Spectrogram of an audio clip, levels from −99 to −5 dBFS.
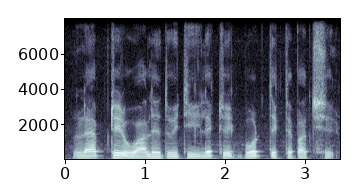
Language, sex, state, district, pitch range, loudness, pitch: Bengali, male, West Bengal, Cooch Behar, 110-120 Hz, -15 LUFS, 115 Hz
